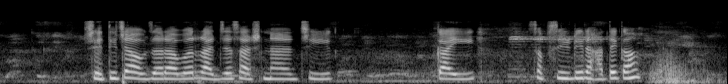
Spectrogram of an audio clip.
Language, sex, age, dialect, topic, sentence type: Marathi, female, 18-24, Varhadi, agriculture, question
